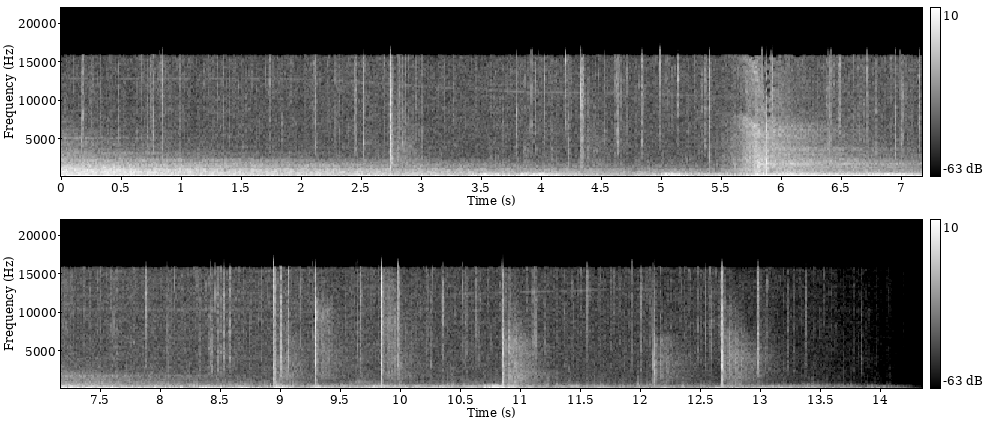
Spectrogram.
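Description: Closing sound design of a video soundtrack: a low rumble with a few scattered sharp hits and one louder swell about six seconds in. It dies away gradually to nothing by the end.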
